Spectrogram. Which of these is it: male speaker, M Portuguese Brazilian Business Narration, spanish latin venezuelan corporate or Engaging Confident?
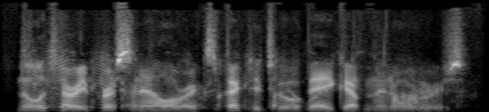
male speaker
